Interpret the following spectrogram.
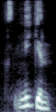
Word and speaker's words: Negan: Negan.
